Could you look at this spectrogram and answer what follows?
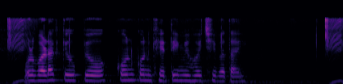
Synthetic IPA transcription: oɽbəɽəkːeʊpjoːɡkoːnkonkʰeːt̪imẽɦoːjt͡ʃʰibɐt̪aːi

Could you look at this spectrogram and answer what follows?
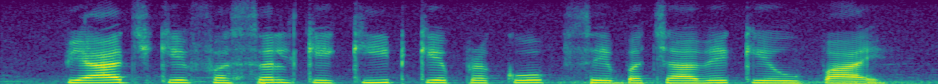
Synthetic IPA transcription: pjaːd͡ʒkefəsəlkekiːʈkepɾəkoːpsebɐt͡ʃaːwekeʊpaːj

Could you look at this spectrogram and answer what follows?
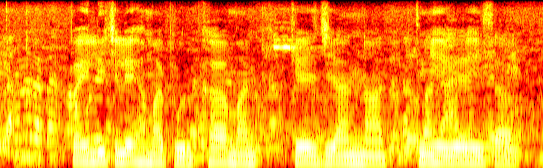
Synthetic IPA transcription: pəɦɪlit͡ʃəleɦɐmaɾpuɾkʰamənked͡ʒanaːt̪iɦejeɦɪsaːb

